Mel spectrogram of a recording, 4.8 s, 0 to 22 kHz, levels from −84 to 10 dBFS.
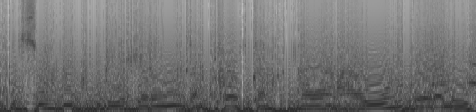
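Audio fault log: Throughout: signed and unsigned mixed up. Speech is harsh and very loud, quiet moments matching the rest. Likely 8-bit samples read with the wrong sign convention.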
